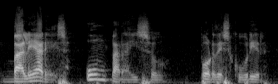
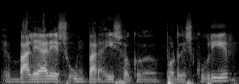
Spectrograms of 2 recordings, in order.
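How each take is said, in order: First: It is said with a rhythm and timed pauses. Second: It is said plainly without a set rhythm.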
